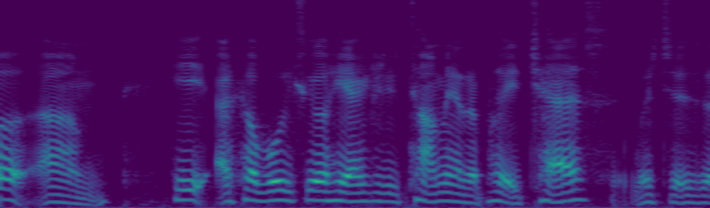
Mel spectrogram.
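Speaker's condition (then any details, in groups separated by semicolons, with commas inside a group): Traumatic brain injury; daily pranayama breathing therapy, acquired brain injury program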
